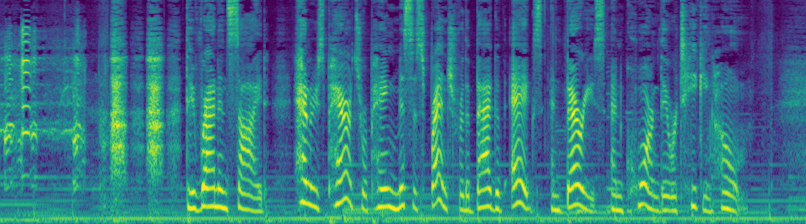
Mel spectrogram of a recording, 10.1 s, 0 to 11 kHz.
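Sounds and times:
goose honking: 0:00.0 - 0:01.2
speech: 0:02.3 - 0:09.4.

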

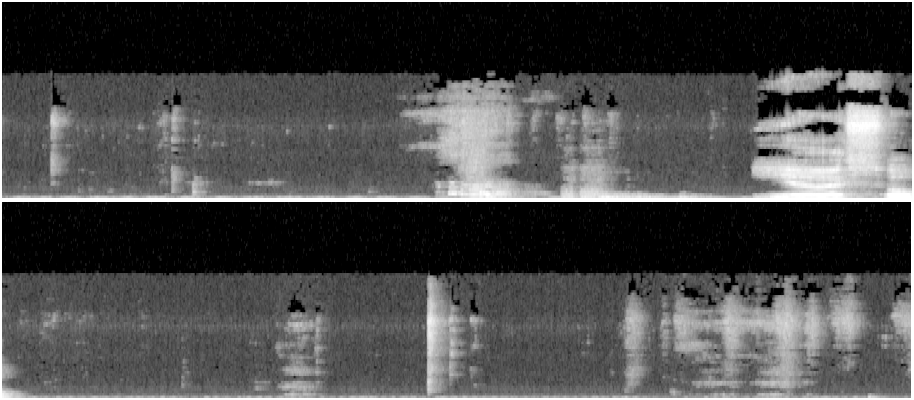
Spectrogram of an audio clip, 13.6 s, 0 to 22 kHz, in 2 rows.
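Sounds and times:
dog whimpering and whining: 0:03.1 - 0:04.0
speech: 0:05.9 - 0:07.0.

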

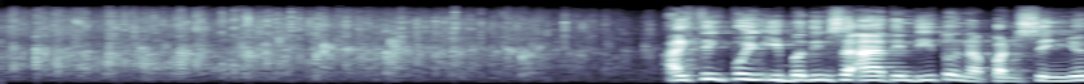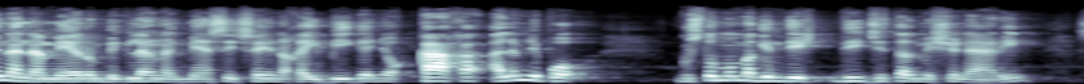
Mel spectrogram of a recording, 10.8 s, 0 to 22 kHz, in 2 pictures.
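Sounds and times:
congregation applause in a church during a sermon: 0:00.0 - 0:03.7
speech: 0:03.3 - 0:10.8.

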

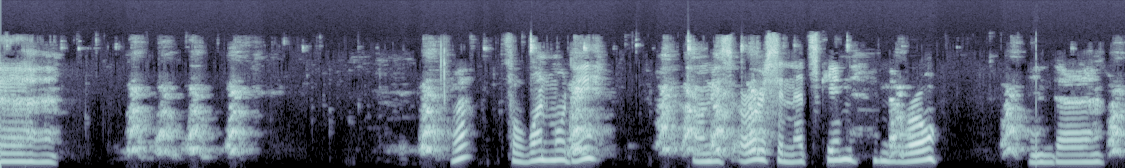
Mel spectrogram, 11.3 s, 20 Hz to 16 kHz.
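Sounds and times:
dog barking: 0:01.2 - 0:02.7, 0:04.1 - 0:04.6, 0:05.6 - 0:07.8, 0:08.9 - 0:09.2, 0:10.0 - 0:10.4, 0:11.0 - 0:11.2
speech: 0:04.5 - 0:06.1, 0:06.9 - 0:09.4, 0:10.3 - 0:11.1.

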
